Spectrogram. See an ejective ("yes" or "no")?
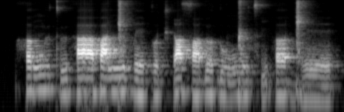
yes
